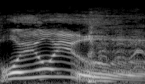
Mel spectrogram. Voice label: voice, asian voices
